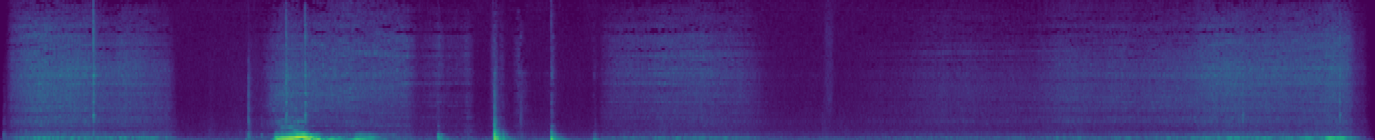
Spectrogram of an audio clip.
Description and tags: You can hear the sound of a chair moving. It has been recorded at Pompeu Fabra University.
